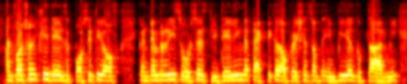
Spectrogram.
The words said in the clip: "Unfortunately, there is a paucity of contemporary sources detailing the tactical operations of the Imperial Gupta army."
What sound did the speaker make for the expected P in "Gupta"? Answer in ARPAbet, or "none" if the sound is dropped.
P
